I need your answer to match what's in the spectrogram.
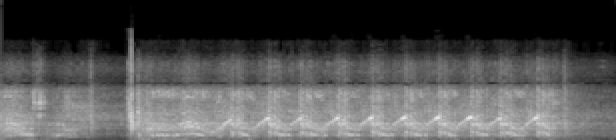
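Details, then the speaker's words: Rebuilt Fummins engine with turbos, first start attempt after four months, larger starter cable fitted: even, brisk cranking with evenly spaced compression pulses, spinning freely; healthy starter. "she does spin over, and it does sound pretty good."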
